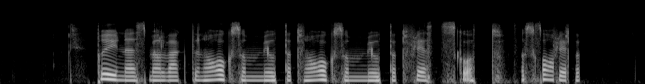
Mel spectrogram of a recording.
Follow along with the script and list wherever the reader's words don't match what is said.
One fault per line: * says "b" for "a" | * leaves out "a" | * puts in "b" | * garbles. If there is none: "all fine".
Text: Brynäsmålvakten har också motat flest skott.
* puts in "har också motat"
* garbles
